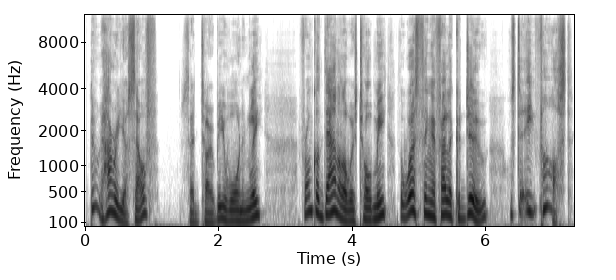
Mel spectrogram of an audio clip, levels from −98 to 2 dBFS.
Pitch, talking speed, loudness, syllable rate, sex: 160 Hz, 190 wpm, -17 LUFS, 5.4 syllables/s, male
